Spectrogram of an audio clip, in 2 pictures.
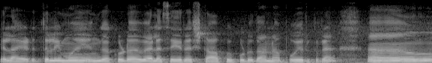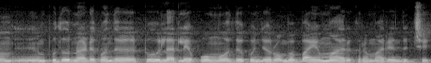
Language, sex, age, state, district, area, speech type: Tamil, female, 45-60, Tamil Nadu, Tirupattur, rural, spontaneous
